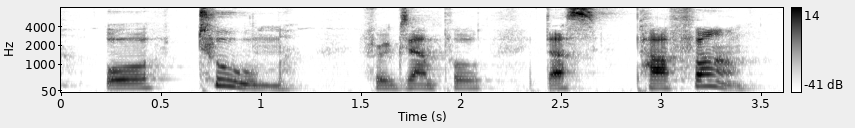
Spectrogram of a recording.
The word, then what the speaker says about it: Parfum: And or tum, for example, das Parfum, which is pronounced in a French way because it comes from the French language.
